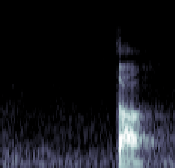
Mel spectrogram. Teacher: زبان کا سرا اوپر کی دانتوں کی جڑ سے ادا ہوتا ہے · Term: تا کا مخرج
